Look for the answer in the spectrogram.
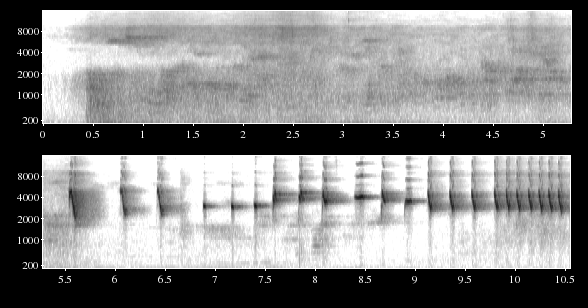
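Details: After several seconds of faint background hiss, a sooty-headed bulbul lure used to provoke a rival into replying starts with loud separate chirps. They quicken into a fast, tightly packed series of high clipped notes.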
